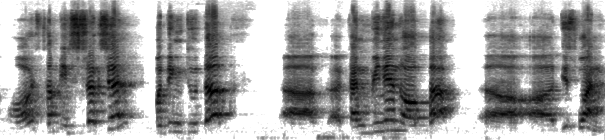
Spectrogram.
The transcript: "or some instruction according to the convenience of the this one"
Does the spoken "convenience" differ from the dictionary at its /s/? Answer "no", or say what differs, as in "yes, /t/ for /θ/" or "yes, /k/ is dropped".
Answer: yes, /s/ is dropped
